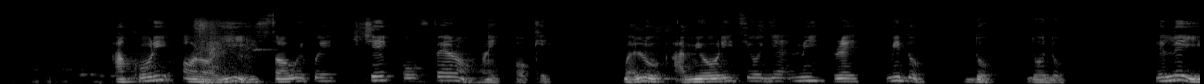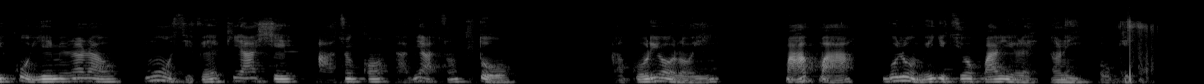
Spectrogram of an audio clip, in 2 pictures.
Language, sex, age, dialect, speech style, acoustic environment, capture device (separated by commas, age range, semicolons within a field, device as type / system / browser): Yoruba, male, 45-54, Nigeria - Lagos Yoruba, relaxed, nature; appliances; people talking, desktop / Linux / Chrome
